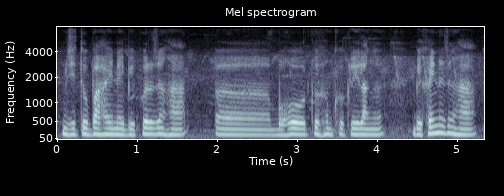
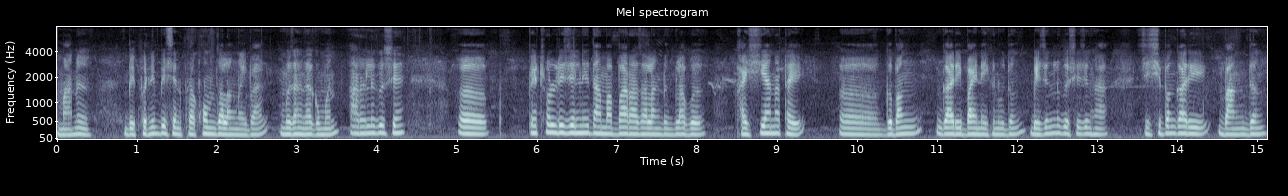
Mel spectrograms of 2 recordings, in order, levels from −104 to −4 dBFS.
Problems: none marked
